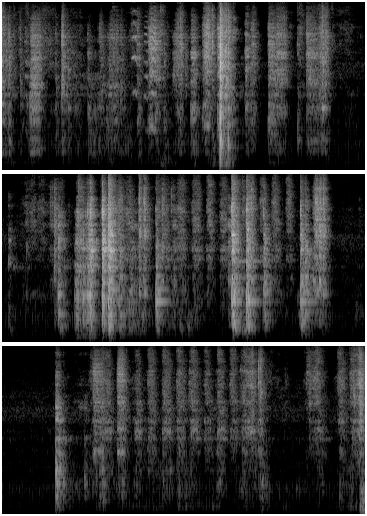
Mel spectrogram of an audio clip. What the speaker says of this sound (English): I need to invest in a less noisy chair.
